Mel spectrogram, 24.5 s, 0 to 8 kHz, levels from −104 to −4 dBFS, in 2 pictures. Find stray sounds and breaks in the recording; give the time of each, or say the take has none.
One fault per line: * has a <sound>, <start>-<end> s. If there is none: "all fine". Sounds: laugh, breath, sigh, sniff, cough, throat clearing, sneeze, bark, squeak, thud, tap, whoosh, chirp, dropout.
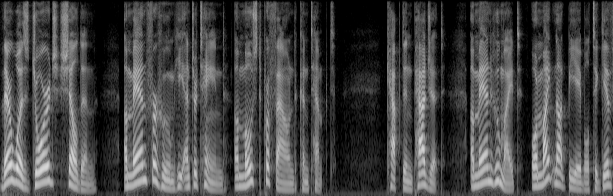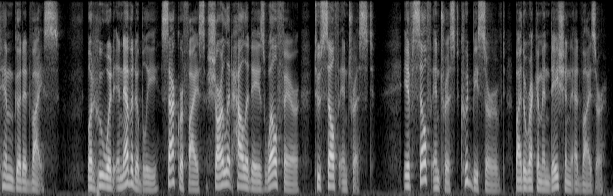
all fine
